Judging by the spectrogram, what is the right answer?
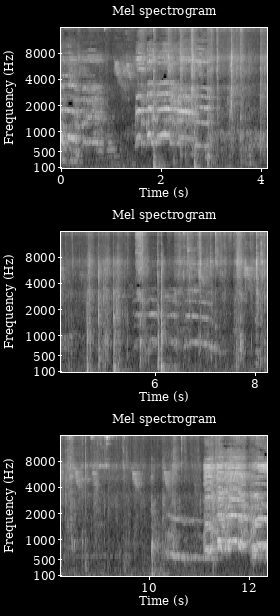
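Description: A rooster crowing, once about two seconds in and again near the end, over a basketball bouncing on a concrete court, the hardest bounce about six seconds in.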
